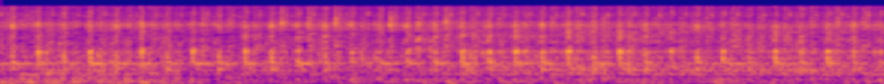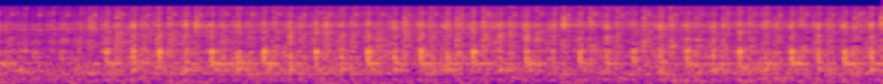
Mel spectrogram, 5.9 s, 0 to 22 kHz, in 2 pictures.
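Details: Nissan X-Trail at 346,000 on the odometer; engine rebuilt 2.5 years ago for oil consumption. Runs perfectly cold with no codes. At 11 minutes of warm idle a steady light ticking knock starts near the timing drive. Removing the drive belt changed nothing; owner suspects the timing chain.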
